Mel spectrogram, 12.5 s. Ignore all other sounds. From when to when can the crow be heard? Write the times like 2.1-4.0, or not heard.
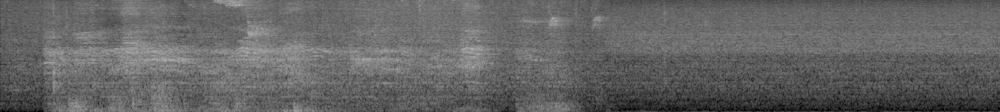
0.5-7.1.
